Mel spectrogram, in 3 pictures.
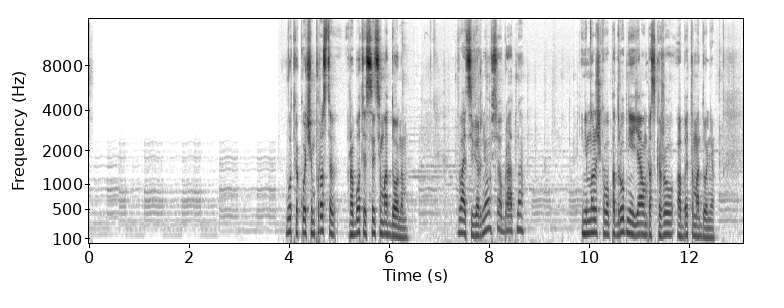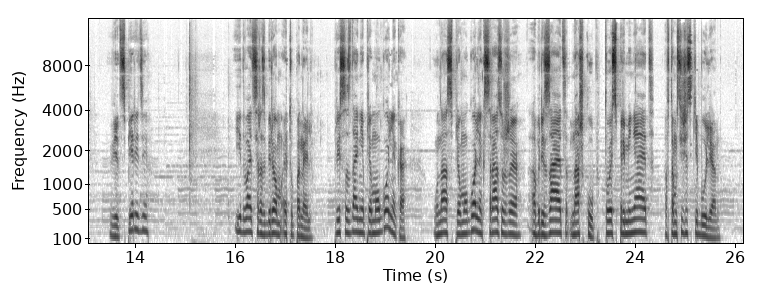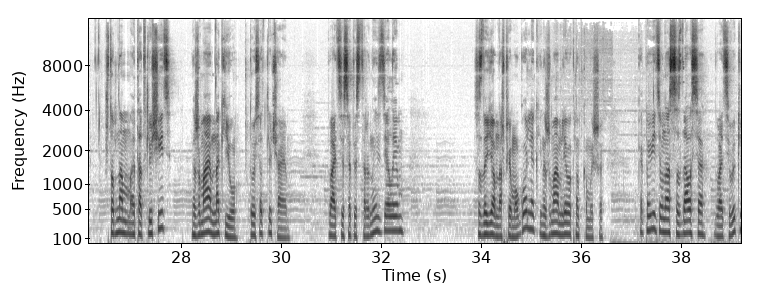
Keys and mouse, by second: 0.0-0.9 middle drag, 1.2-6.4 middle drag, 7.8 ctrl+z, 8.0 ctrl+z, 8.4 ctrl+z, 8.8 ctrl+z, 12.0 KP_1, 15.0 KP_1, 15.1 space, 18.8 click, 20.1 click, 20.5-20.9 middle drag, 23.3 KP_1, 29.3 q, 31.3 click, 31.3 q, 35.5 click, 36.1-36.5 middle drag, 37.6 click, 38.3 right click.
